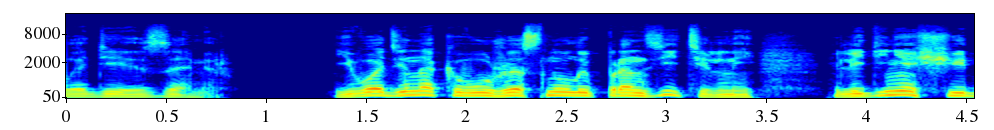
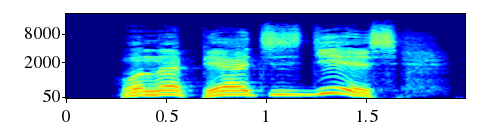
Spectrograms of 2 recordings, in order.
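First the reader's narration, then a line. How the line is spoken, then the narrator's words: Frightened delirious yell. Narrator (Russian): как бы заразившись его страхом, заорал пациент, поступивший на лечение за несколько дней до них в горячечном бреду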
